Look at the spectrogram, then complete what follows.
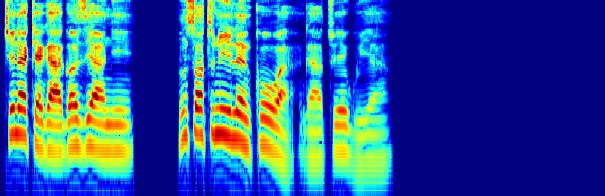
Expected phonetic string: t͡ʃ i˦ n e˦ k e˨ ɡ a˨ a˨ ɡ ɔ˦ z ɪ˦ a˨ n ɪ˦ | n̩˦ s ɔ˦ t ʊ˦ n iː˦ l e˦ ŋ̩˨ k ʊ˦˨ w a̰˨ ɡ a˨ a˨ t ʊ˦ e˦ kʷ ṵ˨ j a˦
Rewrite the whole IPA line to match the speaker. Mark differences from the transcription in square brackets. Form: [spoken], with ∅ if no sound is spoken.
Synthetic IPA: t͡ʃ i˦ n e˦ k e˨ ɡ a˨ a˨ ɡ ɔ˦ z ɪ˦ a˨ [ɲ] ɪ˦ | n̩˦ s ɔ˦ t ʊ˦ n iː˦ l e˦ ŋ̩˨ k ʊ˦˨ w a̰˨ ɡ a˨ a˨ t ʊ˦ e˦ [ɡʷ] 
